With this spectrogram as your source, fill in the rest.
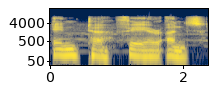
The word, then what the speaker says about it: interference: Interference sounds like interference, stress on fear.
